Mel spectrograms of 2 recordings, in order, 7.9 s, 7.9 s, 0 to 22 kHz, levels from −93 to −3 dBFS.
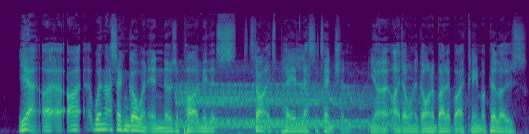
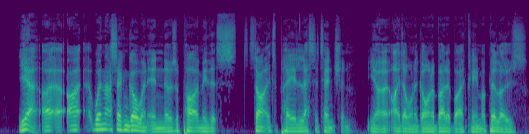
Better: second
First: siren; noticeable; from 2.5 to 6.5 s; peak 5 dB below the speech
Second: none

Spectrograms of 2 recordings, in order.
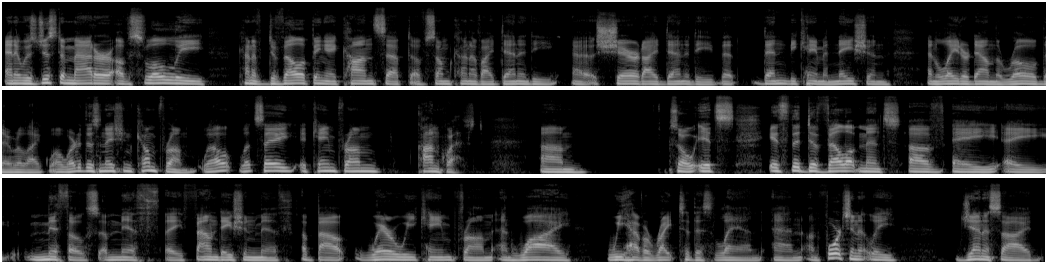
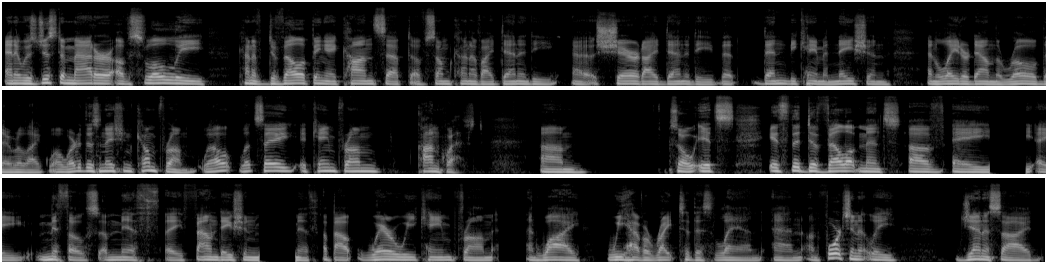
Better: first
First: none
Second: audio freezing; at 20 s, at 23 s and at 26 s

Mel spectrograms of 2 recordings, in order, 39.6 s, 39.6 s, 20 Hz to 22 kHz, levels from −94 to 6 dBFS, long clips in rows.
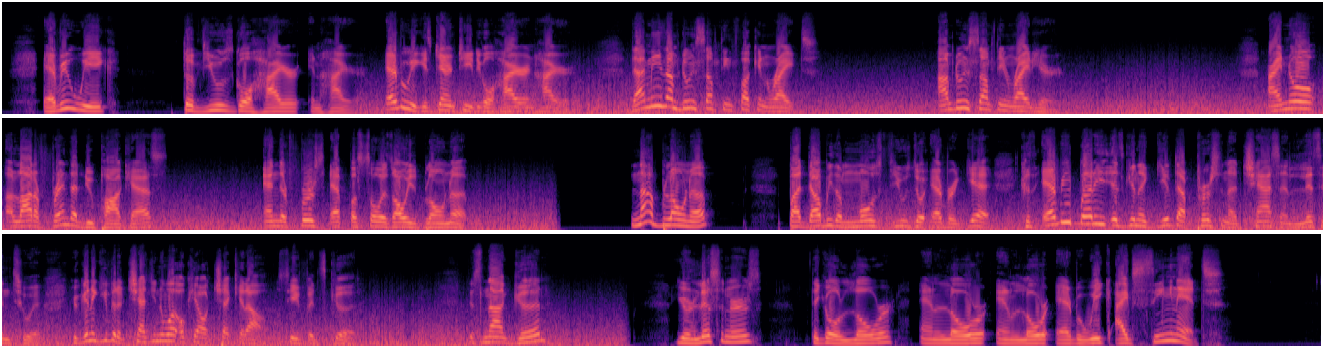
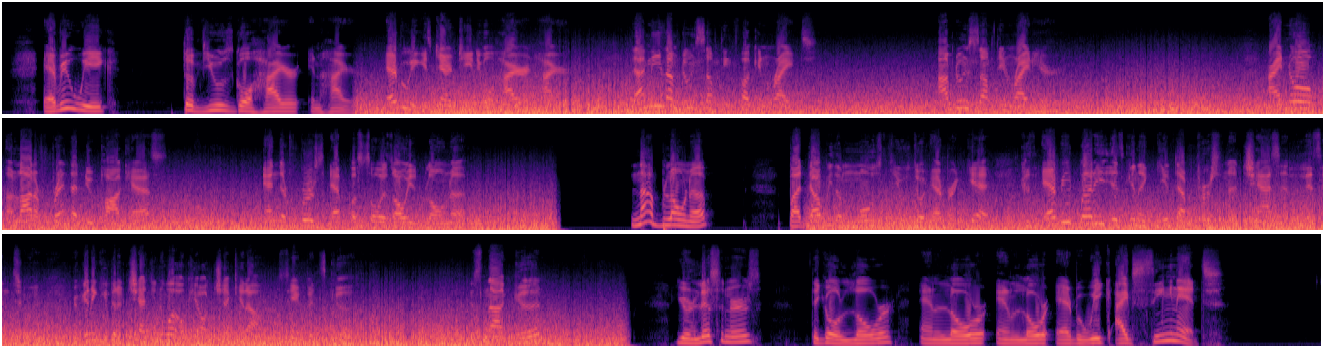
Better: first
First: wind noise on the microphone; occasional gusts; from 3.5 to 19 s and from 21 to 33 s; 15 dB below the speech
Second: wind noise on the microphone; heavy; from 3.5 to 19 s and from 21 to 33 s; as loud as the speech

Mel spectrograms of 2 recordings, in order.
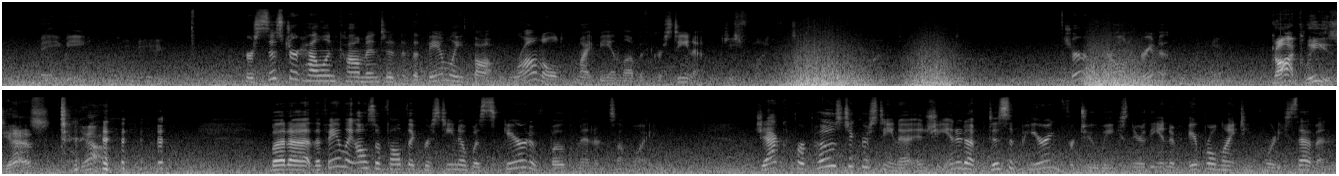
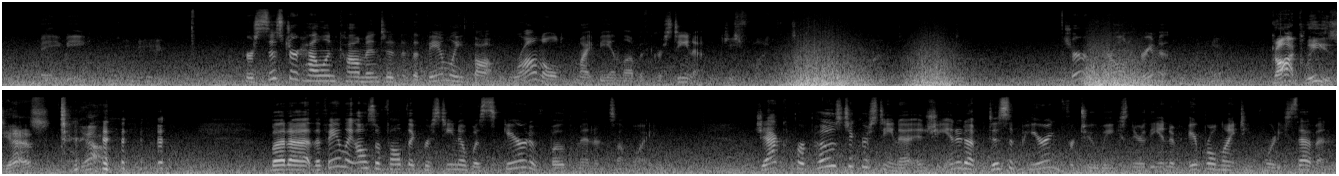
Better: neither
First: wind noise on the microphone; heavy; 9 dB below the speech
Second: wind noise on the microphone; heavy; 9 dB below the speech

